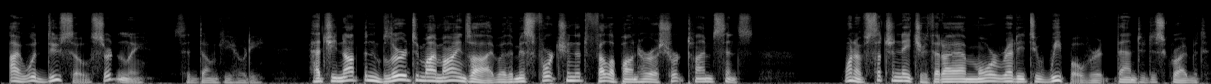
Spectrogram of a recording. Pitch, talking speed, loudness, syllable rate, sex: 130 Hz, 230 wpm, -19 LUFS, 6.1 syllables/s, male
